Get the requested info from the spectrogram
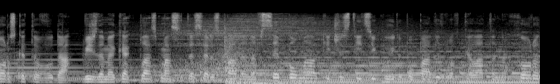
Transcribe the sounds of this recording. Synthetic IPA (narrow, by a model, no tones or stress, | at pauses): ɔɾskət̪əvod̪a̰viʒd̪əmɛkak̚plˠasmasət̪əsɛɾɐspad̪ənɐfsɛpɔmalˠkit͡ʃɐst̪it̪sikoit̪ʊpopad̪ət̪vɐft̪ɛlˠat̪ənɐxɔɾə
